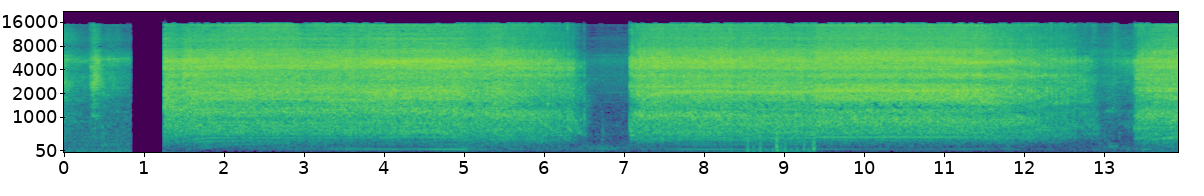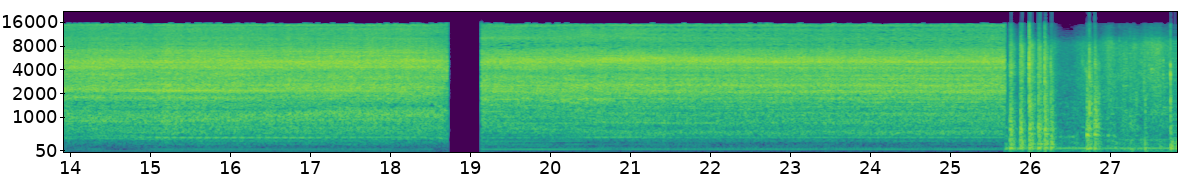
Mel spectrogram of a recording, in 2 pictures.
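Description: Electric jigsaw cutting through a wooden plank, running in four long stretches with short breaks between them.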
